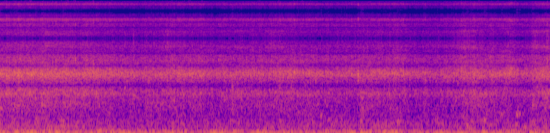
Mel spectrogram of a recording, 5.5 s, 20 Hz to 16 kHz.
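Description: Steady rush of water and wind as a 29er skiff sails fast, close to planing, with spray across the deck.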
